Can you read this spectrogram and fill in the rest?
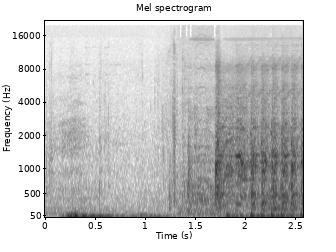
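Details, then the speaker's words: Audi RS3, cold start: brief cranking, then the engine catches with a sharp rev flare and settles into a fast, even cold idle; a normal, healthy cold start. "the noise this RS3 makes on cold start is just fantastic check this"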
